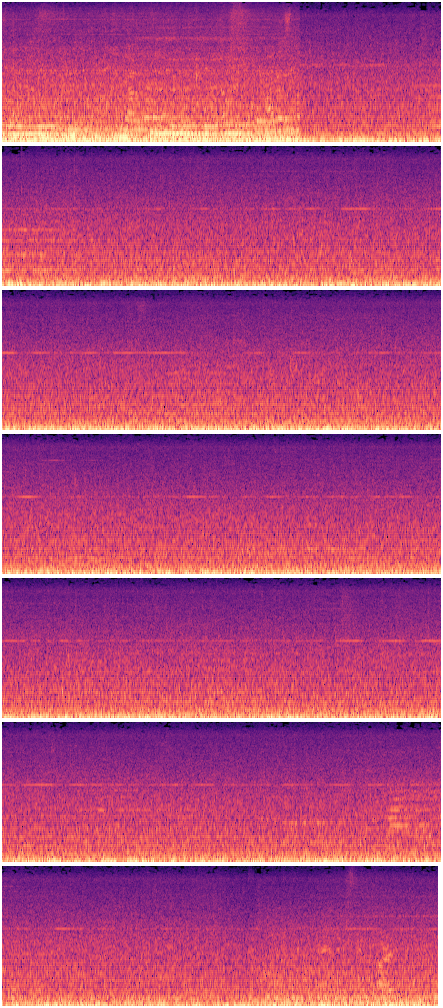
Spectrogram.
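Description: City street ambience: traffic rumble and the voices of passers-by, dropping suddenly about three seconds in to a quieter, steady hum of distant traffic with faint voices.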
